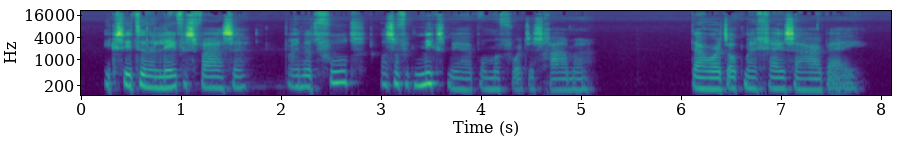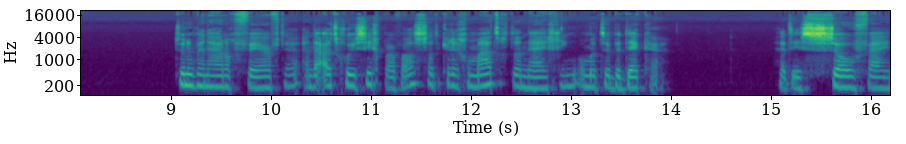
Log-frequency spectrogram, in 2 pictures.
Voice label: interview fragment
